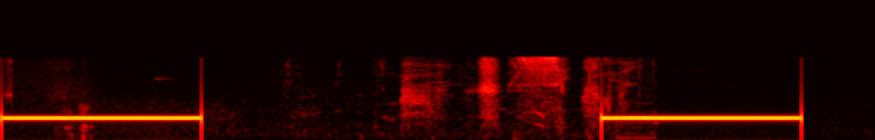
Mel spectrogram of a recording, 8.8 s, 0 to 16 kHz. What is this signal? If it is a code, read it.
Ringback tone (North America), 440 + 480 Hz.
